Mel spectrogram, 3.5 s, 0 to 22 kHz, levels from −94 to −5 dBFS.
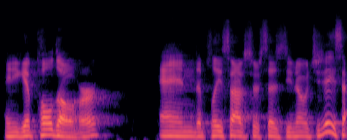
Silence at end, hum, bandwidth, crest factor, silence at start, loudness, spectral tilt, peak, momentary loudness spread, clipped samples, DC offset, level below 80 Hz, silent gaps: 0 s; none; 11 kHz; 18 dB; 0.05 s; -36 LUFS; -6.5 dB/octave; -18 dBFS; 7 LU; under 0.1%; under 0.1%; -78 dBFS; none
